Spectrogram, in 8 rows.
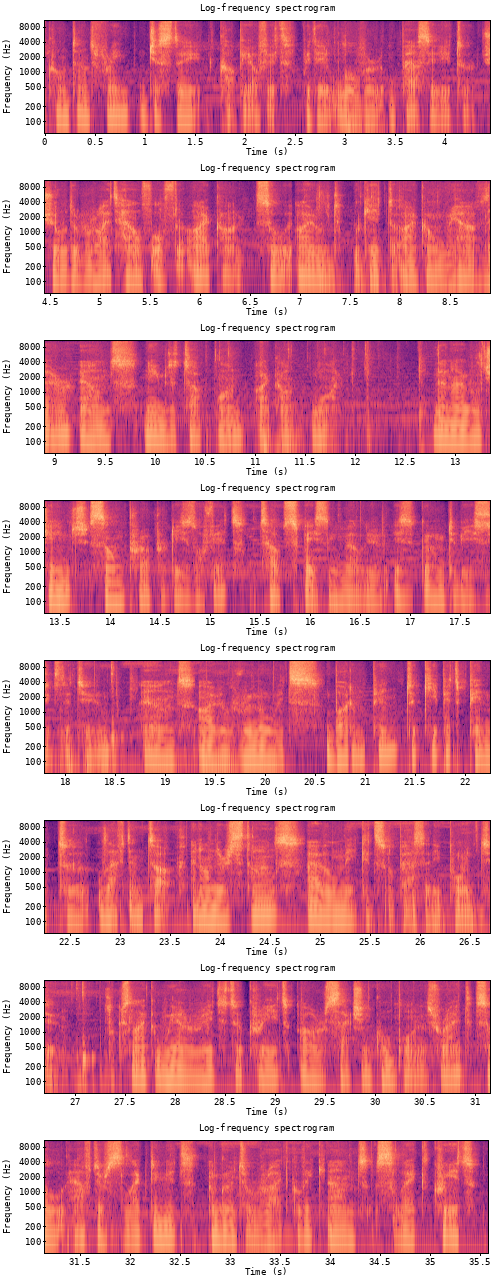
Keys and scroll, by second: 9.0 super+d, 11.6-12.6 typing, 17.8 typing, 18.4 Return, 26.5-26.9 typing, 27.0 Return.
